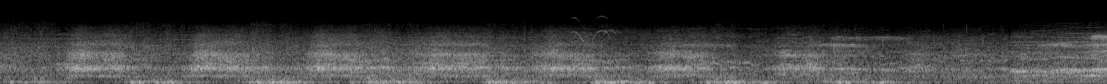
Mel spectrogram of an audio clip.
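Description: A stadium crowd chants in rhythm.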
